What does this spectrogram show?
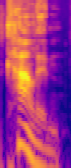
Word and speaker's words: Cahleen: So by the way, if it's Mandarin Chinese, which is Taiwan standard, it's Kalin.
